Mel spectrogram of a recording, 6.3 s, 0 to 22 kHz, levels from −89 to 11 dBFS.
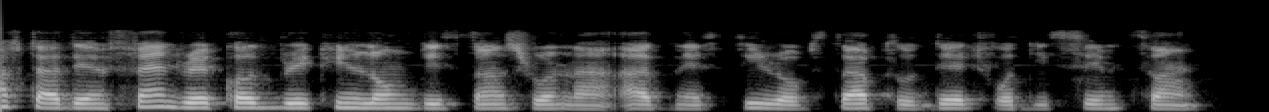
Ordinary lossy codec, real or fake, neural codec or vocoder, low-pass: none; fake; codec, 16 kHz, 2 kbps, FunCodec, trained on LibriTTS, 25 frames a second; 7.2 kHz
